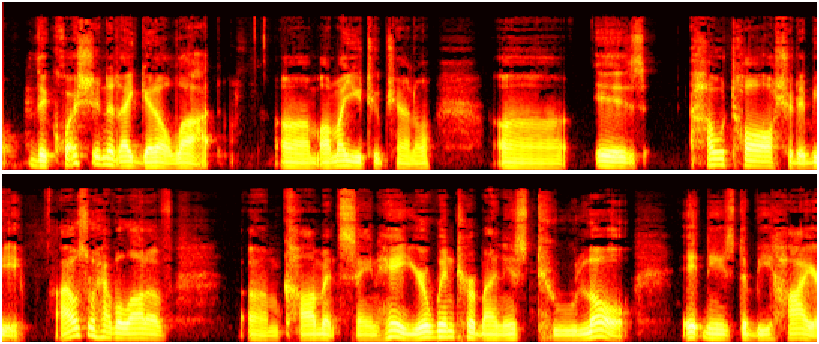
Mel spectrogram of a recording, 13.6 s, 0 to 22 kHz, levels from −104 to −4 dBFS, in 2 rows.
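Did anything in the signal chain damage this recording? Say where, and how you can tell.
Yes, an adaptive stream switched to a lower bitrate at the network stage. From 6.86 s onward the quality abruptly drops and codec artefacts rise, fitting roughly 32 kbit/s HE-AAC. Unlike a dropout, there's no gap.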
